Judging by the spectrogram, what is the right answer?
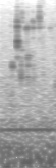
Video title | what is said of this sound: Loreal MAGIC NUDE LIQUID POWDER Review/First Impressions | it's just very liquidy very very liquidy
